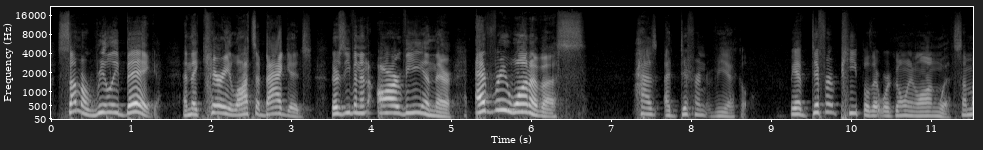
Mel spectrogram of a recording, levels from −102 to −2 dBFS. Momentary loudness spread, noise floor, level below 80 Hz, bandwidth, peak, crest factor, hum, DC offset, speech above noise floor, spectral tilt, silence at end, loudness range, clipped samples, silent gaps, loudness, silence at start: 17 LU; -82 dBFS; -62 dBFS; 17 kHz; -14 dBFS; 20 dB; none; under 0.1%; 49 dB; -6 dB/octave; 0 s; 10 LU; under 0.1%; none; -33 LUFS; 0.1 s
